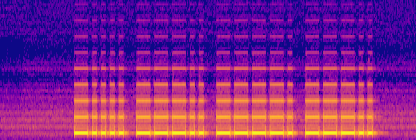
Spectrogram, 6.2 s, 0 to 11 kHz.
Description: Morse code, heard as electronic beeps, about 18 wpm, 620 Hz, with room echo. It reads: 6898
